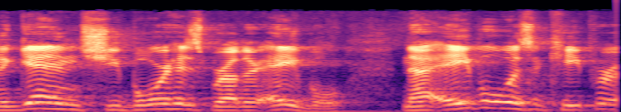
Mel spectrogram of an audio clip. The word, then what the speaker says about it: Abel: Abel is named Havel. And of course, we say Abel, but it was like Abel, Havel, Abel, but America, Abel. we kind of like to pronounce things that way.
